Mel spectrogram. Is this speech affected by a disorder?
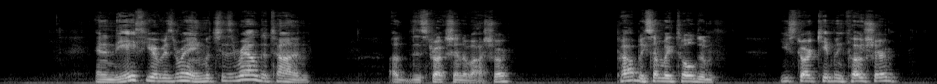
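No.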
